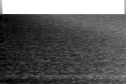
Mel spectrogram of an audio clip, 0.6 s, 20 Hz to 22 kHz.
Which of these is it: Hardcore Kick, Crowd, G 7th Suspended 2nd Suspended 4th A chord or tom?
tom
